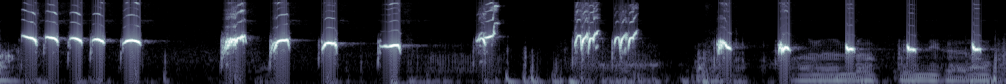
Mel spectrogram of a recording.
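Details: Greater green leafbird used as a lure to call rivals: a quick series of five bright whistled notes, then spaced slurred chirps and repeated short whistles, with a faint low hum in the background toward the end.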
